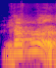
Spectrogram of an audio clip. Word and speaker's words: Capper: Capper or Capar? Right. Capper. Really? Okay, it's Capper.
